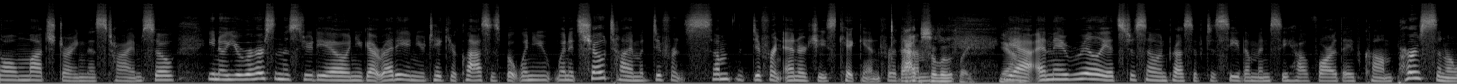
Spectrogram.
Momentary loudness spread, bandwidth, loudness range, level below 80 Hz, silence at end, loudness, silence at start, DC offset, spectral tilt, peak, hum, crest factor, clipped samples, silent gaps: 8 LU; 19 kHz; 3 LU; -56 dBFS; 0 s; -29 LUFS; 0 s; 2%; -4 dB/octave; -10 dBFS; none; 20 dB; under 0.1%; none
